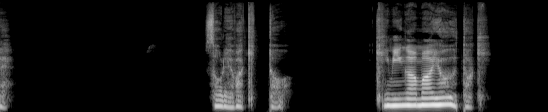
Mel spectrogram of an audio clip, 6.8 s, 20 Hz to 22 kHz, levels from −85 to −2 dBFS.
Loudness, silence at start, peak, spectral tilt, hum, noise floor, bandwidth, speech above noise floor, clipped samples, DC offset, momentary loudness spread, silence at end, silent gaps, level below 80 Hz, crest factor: -18 LUFS; 0 s; -4 dBFS; -5 dB/octave; none; -87 dBFS; 19.5 kHz; 69 dB; under 0.1%; under 0.1%; 21 LU; 0.8 s; none; -66 dBFS; 18 dB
